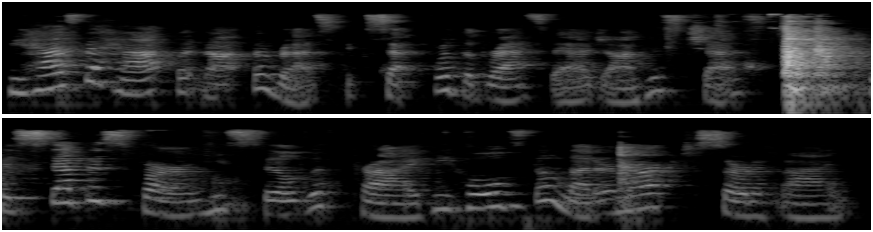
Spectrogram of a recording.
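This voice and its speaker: A woman reading a picture book aloud like a teacher, with expressive, deliberate storytelling and simple explanations for children. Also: medium pitch, gravelly, reverberant, very noisy.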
